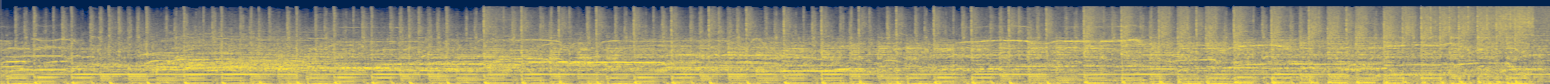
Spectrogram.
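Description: Live Mexican banda brass band playing: trumpets and trombones over sousaphone bass and snare drum, with a steady pulsing beat.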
